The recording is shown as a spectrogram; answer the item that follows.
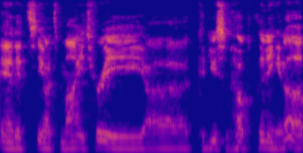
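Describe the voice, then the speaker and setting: A man with an ordinary speaking voice at a moderate pace. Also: very clean recording, silent background. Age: 60s. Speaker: patient sharing illness story. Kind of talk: testimony. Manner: casual, with fillers.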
